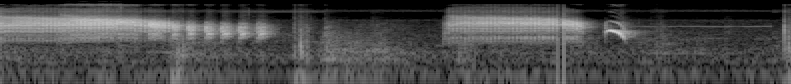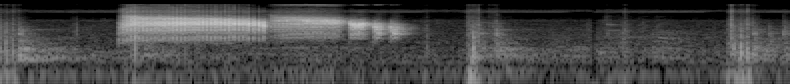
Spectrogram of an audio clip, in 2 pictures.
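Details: Common iora singing in harsh, buzzy bursts of about a second, with short rattling trailing notes and a quick descending whistled note between phrases.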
